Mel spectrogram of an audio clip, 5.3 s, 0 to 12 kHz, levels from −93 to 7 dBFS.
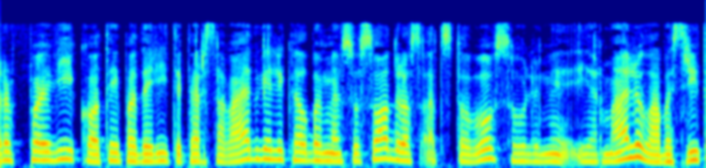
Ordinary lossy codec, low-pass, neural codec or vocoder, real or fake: MP3, 48 kbps; 7.2 kHz; codec, 16 kHz, 4 kbps, FreqCodec, larger model; fake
